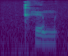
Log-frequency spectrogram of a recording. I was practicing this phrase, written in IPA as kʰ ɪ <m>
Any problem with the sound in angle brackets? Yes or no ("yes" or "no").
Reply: no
